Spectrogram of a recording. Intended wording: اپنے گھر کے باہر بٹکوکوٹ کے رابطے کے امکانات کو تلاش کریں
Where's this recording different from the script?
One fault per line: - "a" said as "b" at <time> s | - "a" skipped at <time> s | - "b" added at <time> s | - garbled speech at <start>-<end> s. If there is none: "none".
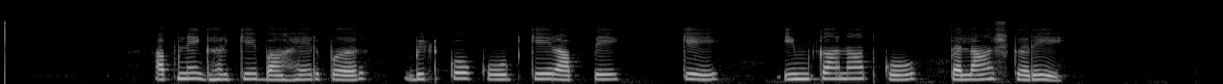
- "پر" added at 3.3 s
